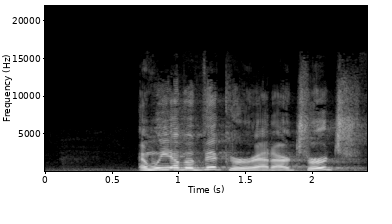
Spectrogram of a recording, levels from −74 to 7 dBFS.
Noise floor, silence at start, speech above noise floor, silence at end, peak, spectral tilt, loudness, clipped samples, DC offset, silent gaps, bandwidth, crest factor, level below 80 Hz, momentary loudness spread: -45 dBFS; 0.7 s; 33 dB; 0 s; 0 dBFS; -4.5 dB/octave; -13 LUFS; under 0.1%; under 0.1%; none; 15 kHz; 14 dB; -46 dBFS; 3 LU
